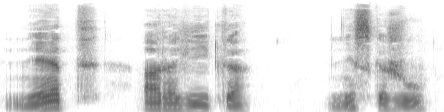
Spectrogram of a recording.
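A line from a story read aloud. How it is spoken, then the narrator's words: Plain. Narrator (Russian): ответила Уинни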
